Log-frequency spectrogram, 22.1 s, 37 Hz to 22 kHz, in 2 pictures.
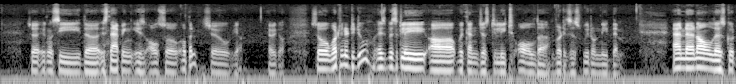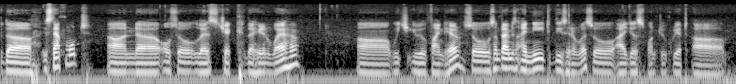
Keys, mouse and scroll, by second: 2.7 click, 3.1 middle click, 3.5 s, 4.6 click, 6.2 Escape, 6.6 click, 7.7 Delete, 8.3 click, 8.8 click, 9.3 scroll up 3, 9.6 shift+middle click, 11.7 middle click, 13.4 click, 14.1 click, 16.0 click, 19.4 right click, 20.4 click.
